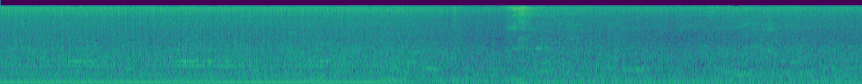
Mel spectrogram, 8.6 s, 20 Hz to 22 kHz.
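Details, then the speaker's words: Dixon Speed ZTR 54-inch zero-turn mower engine after fix for rough running (sounded like a diesel tractor) and poor cutting; very dirty air filter and black spark plugs addressed: steady even hum, one speed change, smooth running; normal running. "now well that sounds so much better"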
